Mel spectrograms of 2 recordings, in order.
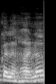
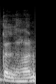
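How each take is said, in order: First: कल्हाना with a long final a, kal-haa-naa; कल्हाना said with the extra final vowel; one way to say it. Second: कल्हान ending cleanly on n, kal-haan; कल्हान said without the final a; other way to say it. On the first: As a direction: end कल्हाना on an open aa sound. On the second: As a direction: clip कल्हान off at the n, no final vowel. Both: Shown as a demonstration. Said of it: "अपनी अपनी pronunciation से".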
